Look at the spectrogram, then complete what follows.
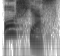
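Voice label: "ошъяс", Komi, female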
